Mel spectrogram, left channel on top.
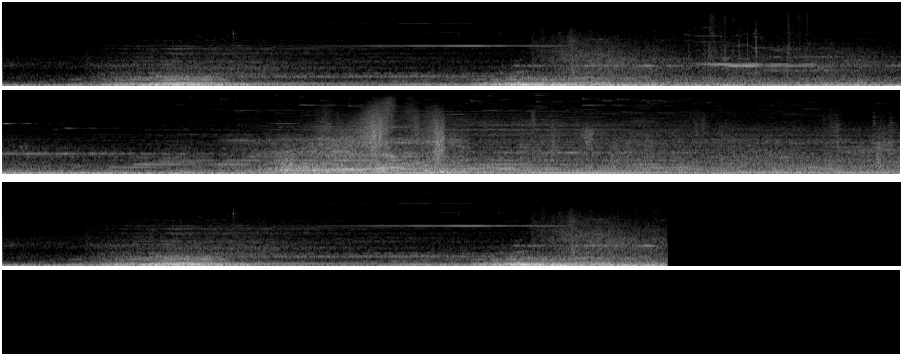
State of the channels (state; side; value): drops out; right; at 6.7 s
